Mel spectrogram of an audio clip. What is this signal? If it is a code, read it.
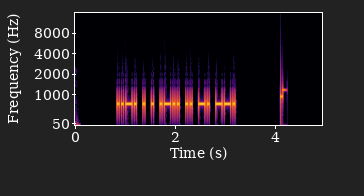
Morse code, heard as a keyed tone, about 28 wpm, 700 Hz. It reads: FEELING
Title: Sentences from Top 1200 Words - New Word Drill Alt - 28wpm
